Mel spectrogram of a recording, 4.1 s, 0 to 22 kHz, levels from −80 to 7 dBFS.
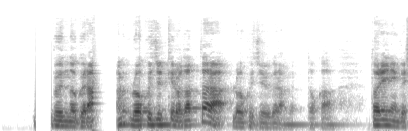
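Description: At 0.35 s the speech drops to silence for about 162 ms, resuming at 0.52 s. This is likely a Bluetooth stall: radio interference delayed packets, the headphones' buffer emptied, and playback halted until retransmitted packets arrived.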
